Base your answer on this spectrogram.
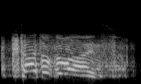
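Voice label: German chat, speech; War Thunder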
